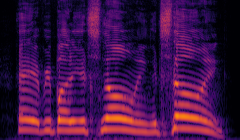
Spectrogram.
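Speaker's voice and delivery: gleeful excited yell, very high and loud. Speaker acts out throwing a window open and yelling out like Scrooge. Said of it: "start yelling out like Scrooge".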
